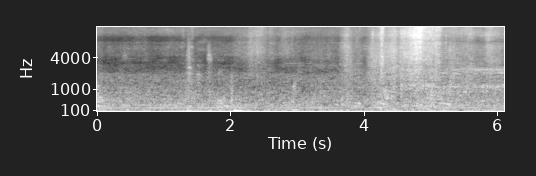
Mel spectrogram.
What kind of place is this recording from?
subway train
